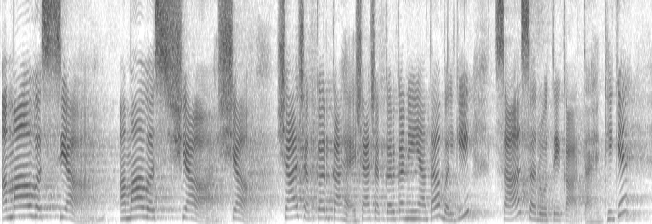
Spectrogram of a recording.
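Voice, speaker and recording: A woman teacher with an Indian accent, slowly going through spelling corrections word by word, drawing each word out. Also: high voice, very animated, pushed and bright. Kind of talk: online grammar lesson. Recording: echoey room with long reverb.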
